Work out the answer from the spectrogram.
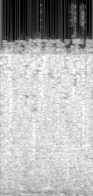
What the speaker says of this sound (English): The rain started falling.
